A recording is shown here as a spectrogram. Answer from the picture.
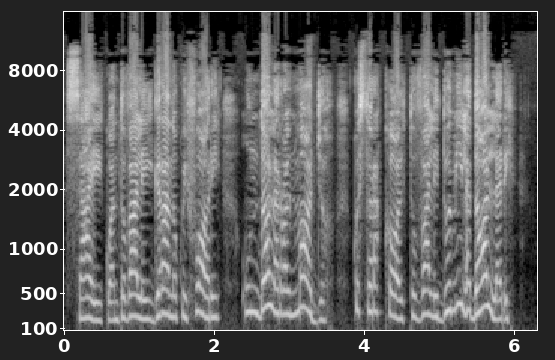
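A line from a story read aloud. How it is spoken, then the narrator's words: Child shrieking. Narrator (Italian): Il bambino strillava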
